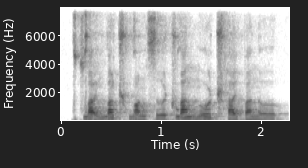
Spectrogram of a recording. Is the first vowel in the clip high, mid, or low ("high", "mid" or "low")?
low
